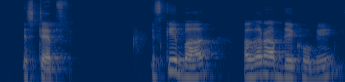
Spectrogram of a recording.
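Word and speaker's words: steppes: इसको बहुत से लोग प्रोनाउंस करते हैं स्टेपीज, जो कि गलत है, इसे करेक्टली प्रोनाउंस किया जाता है स्टेप्स।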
